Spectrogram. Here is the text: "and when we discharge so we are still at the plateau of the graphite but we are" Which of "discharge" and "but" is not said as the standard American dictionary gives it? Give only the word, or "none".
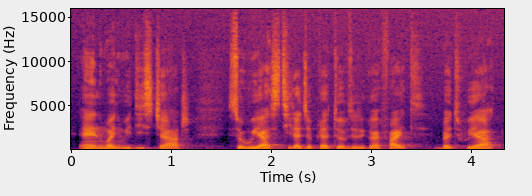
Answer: none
